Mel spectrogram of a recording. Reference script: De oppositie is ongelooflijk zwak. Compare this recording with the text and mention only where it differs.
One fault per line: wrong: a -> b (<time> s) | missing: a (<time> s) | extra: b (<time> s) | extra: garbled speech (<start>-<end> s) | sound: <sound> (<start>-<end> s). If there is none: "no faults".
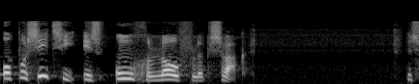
no faults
